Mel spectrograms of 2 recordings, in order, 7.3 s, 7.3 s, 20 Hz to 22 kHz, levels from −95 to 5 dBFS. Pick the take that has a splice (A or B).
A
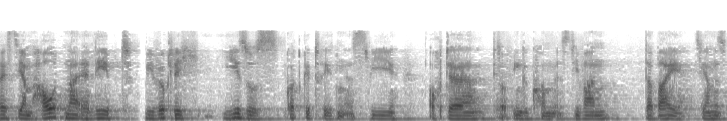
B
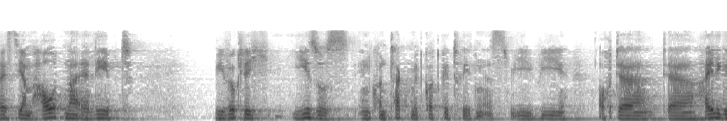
A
